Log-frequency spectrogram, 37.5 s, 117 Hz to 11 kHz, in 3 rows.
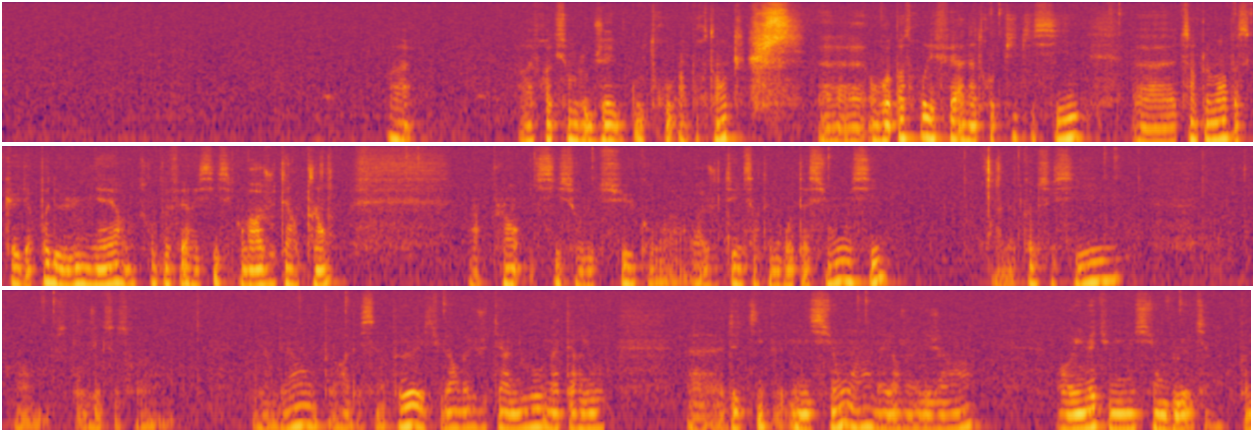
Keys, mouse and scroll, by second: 15.8 shift+a, 17.9-19.8 drag, 19.8 r, 20.8-22.9 drag, 21.0-22.9 middle drag, 23.1 g, 24.0-28.0 middle drag, 28.0-32.5 drag, 33.7-35.7 drag.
